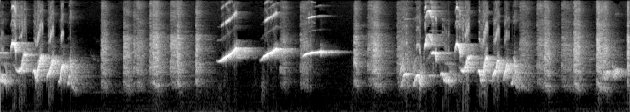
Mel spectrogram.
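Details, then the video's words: Lure song of a White-rumped shama meant to draw answering song: bursts of harsh, scratchy rasping notes around a run of clear, high, rising and level whistles in the middle. "OCEHAN MURAI BATU memancing BUNYI jadi NYAUT GACOR NGEPLONG"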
